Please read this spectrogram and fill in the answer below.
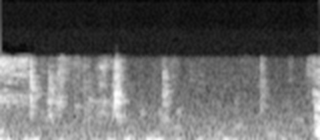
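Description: A few faint, irregular clicks and ticks in a quiet room, the clearest about three-quarters of a second in.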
